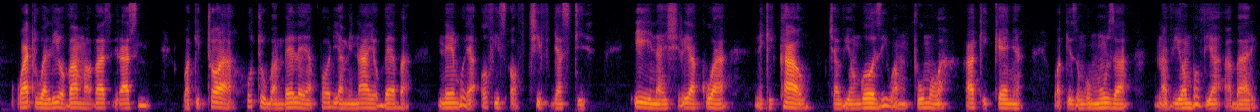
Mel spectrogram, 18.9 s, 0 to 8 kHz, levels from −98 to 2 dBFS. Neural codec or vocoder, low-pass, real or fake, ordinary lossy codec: codec, 16 kHz, 6 kbps, DAC; 7.2 kHz; fake; Opus, 64 kbps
